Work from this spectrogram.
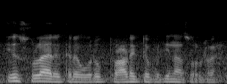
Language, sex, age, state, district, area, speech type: Tamil, male, 60+, Tamil Nadu, Mayiladuthurai, rural, spontaneous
